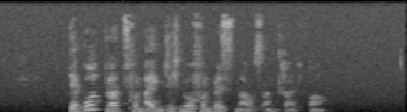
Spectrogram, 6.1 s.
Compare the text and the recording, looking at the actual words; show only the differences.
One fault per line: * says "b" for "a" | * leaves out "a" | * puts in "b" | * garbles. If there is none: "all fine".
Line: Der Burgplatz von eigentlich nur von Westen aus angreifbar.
all fine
